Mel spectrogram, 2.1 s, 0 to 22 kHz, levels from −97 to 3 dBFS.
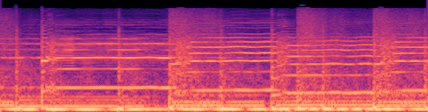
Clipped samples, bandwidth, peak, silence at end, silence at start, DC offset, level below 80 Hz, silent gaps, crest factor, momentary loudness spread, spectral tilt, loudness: under 0.1%; 13.5 kHz; 0 dBFS; 0 s; 0 s; 0.6%; -34 dBFS; none; 8 dB; 1 LU; -6 dB/octave; -9 LUFS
